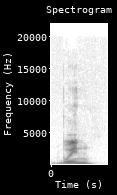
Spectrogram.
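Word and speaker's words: Nguyen: no I have no it's pronounced win oh for a really yes okay then trying to learn because of watch FL uh there's a Admiral win on uh the expanse and I was like I thought it was it was and I was like oh no that is just how you pronounce that name what is this person's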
